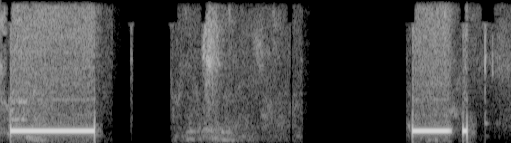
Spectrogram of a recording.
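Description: A steady telephone ringback tone, heard while a call to a company connects, sounds once for about a second, then after a long pause of faint line noise it begins again before cutting off abruptly.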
